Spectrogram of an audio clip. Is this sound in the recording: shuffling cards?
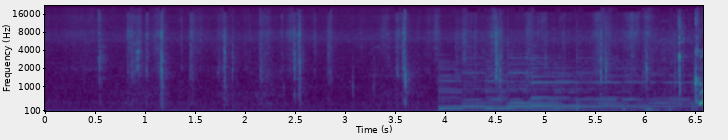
yes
